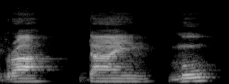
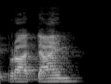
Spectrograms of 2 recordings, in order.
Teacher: They'll drop the u and it becomes bra, dime. The u is dropped when mu is the end of a phrase.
